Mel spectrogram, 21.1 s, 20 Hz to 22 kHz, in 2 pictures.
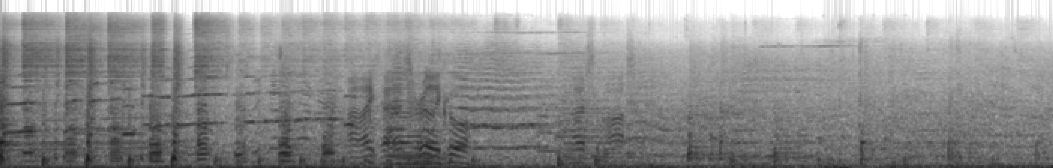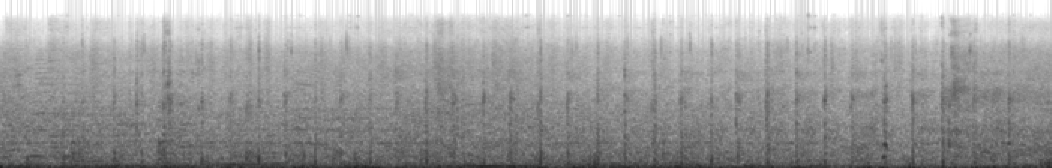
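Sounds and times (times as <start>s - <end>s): inline skates rolling on asphalt: 8.6s - 21.0s.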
